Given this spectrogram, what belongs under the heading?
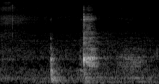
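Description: Boxed macaroni and cheese stirred in a pot: two brief scraping, clattering strokes against the pot amid a soft low sizzle, quiet and close, with no voices.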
